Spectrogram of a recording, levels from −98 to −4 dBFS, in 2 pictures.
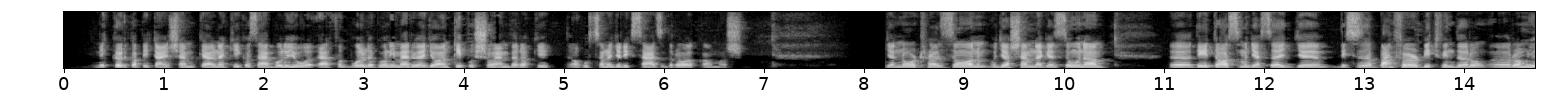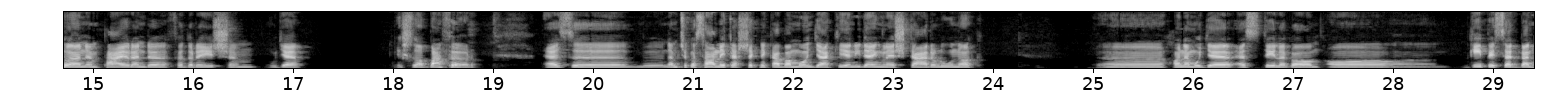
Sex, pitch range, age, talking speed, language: male, 130-150 Hz, 30-49, 135 wpm, Hungarian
